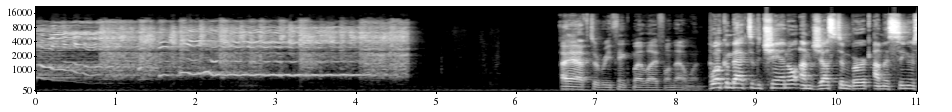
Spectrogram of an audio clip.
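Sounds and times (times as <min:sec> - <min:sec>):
music: 0:00.0 - 0:04.8.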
